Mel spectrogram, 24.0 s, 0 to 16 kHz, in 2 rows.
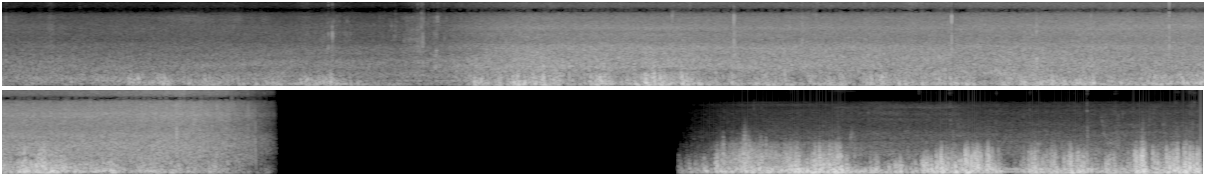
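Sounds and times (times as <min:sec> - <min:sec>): heavy rain pouring: 0:00.0 - 0:14.8
gusting wind rumbling: 0:00.9 - 0:03.9, 0:04.5 - 0:14.4, 0:18.8 - 0:24.0.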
